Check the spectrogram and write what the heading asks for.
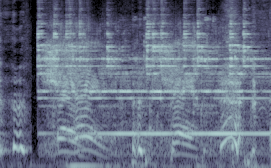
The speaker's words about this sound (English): Ring the bell, sound the alarm.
